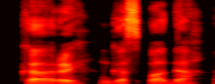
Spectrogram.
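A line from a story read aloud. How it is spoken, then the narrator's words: Laughing. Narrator (Russian): рассмеялся он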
